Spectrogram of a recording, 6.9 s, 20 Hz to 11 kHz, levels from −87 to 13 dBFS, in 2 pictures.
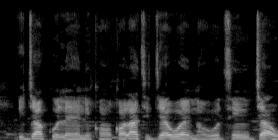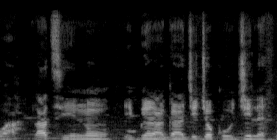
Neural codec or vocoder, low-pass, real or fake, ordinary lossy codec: none; 9.9 kHz; real; none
